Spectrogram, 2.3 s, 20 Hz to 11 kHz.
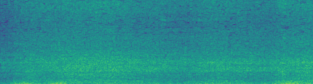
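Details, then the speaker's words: GY6 150cc scooter after an oil change, new fuel and vacuum lines, fresh fuel with the old tank drained, and carb tuned and rejetted for its air box. It revs cleanly and rises and falls smoothly with no stumble or bog. "So now it runs like a top."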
